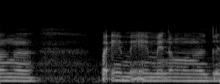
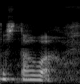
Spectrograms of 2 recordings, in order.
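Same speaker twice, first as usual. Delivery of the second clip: normal talking voice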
